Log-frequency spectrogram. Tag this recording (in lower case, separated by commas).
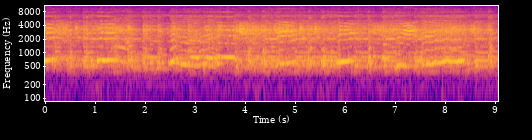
synthetic singing, music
